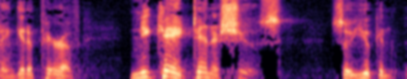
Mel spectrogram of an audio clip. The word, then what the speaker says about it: nike: It's nike, spelled N-I-K-E. Does that ring a bell with anybody? We mispronounce it in the English. We call it Nike.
